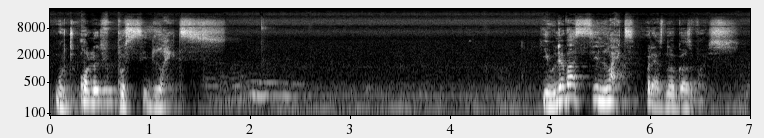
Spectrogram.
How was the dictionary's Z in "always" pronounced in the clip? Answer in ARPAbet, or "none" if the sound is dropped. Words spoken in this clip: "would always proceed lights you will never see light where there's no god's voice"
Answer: none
